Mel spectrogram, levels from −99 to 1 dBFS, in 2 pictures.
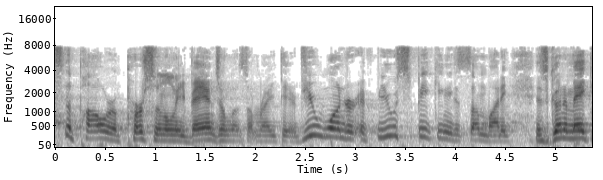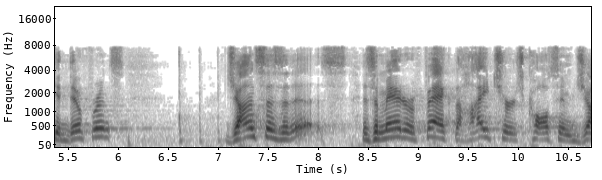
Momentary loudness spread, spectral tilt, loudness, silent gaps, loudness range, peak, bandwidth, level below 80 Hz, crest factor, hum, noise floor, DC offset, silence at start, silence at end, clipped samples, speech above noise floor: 12 LU; -2.5 dB/octave; -30 LUFS; none; 5 LU; -8 dBFS; 8 kHz; -66 dBFS; 24 dB; none; -55 dBFS; under 0.1%; 0 s; 0 s; under 0.1%; 24 dB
